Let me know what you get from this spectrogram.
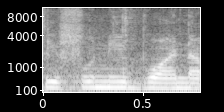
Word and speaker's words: Sifuni Bwana: So we don't pronounce the M. Mm? It's just Sifuni Bwana.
